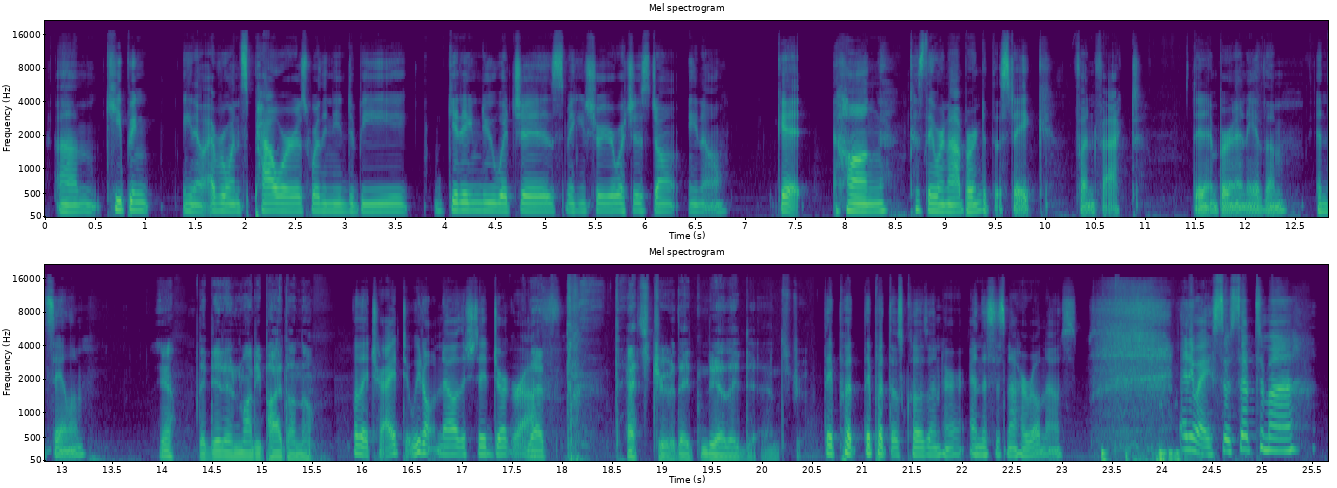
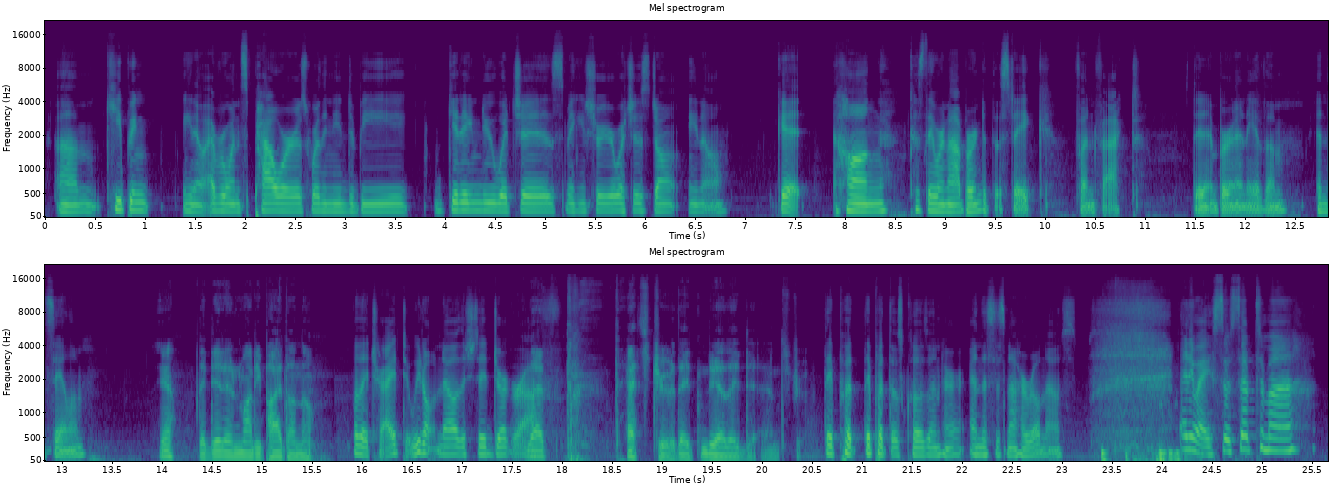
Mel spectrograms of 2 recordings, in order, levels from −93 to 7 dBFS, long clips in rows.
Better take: first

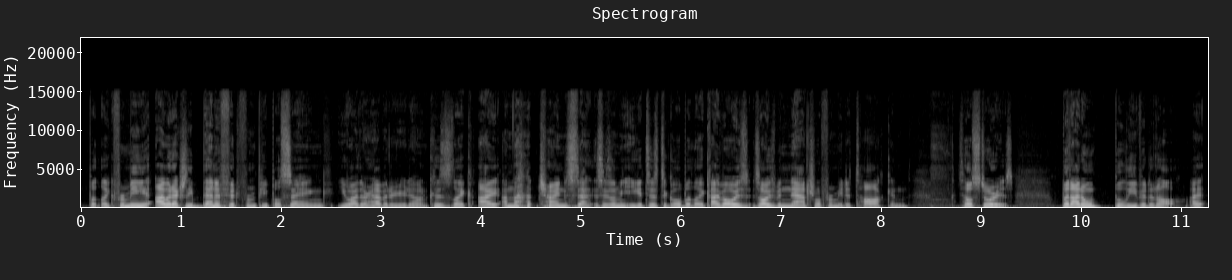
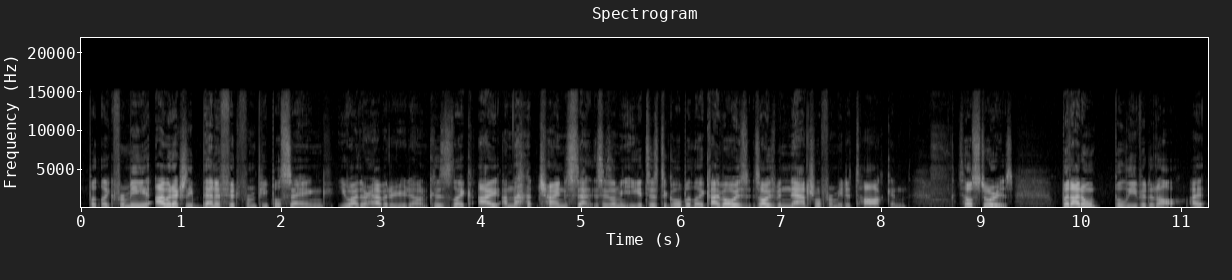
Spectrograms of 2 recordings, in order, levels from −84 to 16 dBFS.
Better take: first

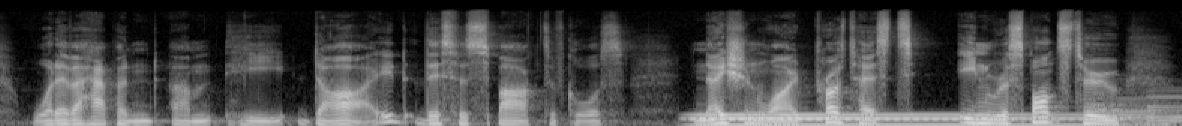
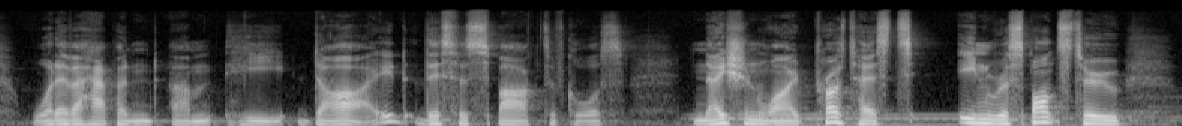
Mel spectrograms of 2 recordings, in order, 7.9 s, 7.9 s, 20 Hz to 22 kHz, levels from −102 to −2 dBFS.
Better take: second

